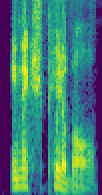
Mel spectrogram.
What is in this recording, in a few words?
"inexpiable", American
